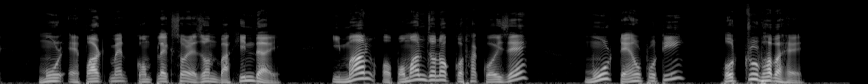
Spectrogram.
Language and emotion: Assamese, angry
